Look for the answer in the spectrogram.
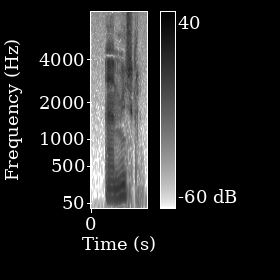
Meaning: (noun) muscle (contractile tissue, strength); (verb) inflection of muscler: 1. first/third-person singular present indicative/subjunctive 2. second-person singular imperative
- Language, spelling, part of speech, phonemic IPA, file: French, muscle, noun / verb, /myskl/, Fr-muscle.ogg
